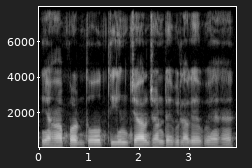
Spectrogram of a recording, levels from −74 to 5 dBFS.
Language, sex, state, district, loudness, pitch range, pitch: Hindi, male, Uttar Pradesh, Lalitpur, -19 LUFS, 105-110 Hz, 105 Hz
